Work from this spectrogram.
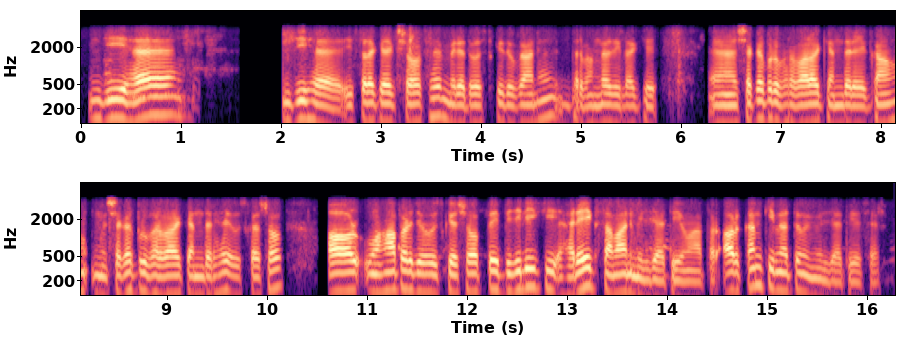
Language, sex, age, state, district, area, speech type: Urdu, male, 30-45, Bihar, Darbhanga, urban, conversation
